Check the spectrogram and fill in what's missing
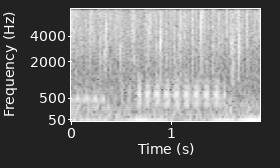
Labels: {"label": "biophony, croak", "recorder": "SoundTrap 500"}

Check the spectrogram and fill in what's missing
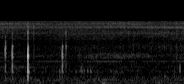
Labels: {"label": "anthrophony, boat engine", "recorder": "HydroMoth"}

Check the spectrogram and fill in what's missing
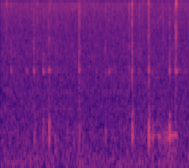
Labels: {"label": "ambient", "recorder": "HydroMoth"}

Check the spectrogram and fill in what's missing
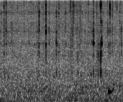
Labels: {"label": "ambient", "recorder": "HydroMoth"}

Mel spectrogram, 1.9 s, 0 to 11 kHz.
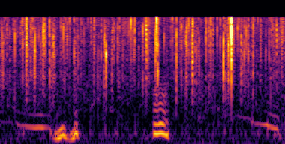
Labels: {"label": "biophony, cascading saw", "recorder": "SoundTrap 600 or HydroMoth"}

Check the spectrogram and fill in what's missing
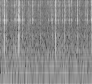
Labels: {"label": "ambient", "recorder": "HydroMoth"}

